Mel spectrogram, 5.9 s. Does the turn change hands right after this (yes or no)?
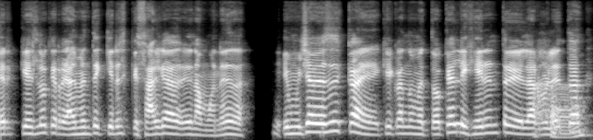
no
